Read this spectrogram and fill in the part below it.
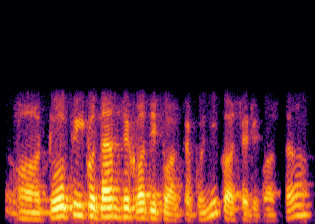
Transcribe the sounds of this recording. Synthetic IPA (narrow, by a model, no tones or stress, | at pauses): ʌ̃ʈopikod̪amt͡sʌ̃kʌt̪ipʌrt͡sʰʌkunikʌsʌɾipʌrt͡sʰʌ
